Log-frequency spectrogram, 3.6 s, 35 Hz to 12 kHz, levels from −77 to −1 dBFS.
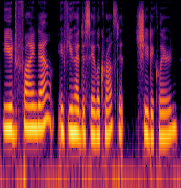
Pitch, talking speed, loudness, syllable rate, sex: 205 Hz, 200 wpm, -16 LUFS, 4.8 syllables/s, female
